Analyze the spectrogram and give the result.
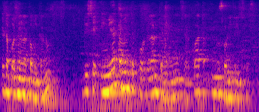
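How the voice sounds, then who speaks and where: A man's voice: mid-range voice, fast, crowd noise. A man teaching anatomy to a class, conversational, often checking that students follow. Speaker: anatomy lecturer. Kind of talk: classroom lecture with jokes. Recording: very echoey room with background noise.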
